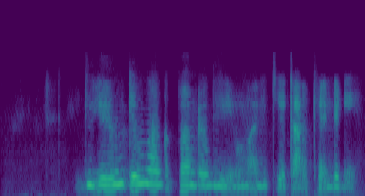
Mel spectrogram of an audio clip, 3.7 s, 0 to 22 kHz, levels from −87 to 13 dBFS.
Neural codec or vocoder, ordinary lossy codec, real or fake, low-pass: codec, 16 kHz, 0.5 kbps, FreqCodec, smaller model; MP3, 64 kbps; fake; 7.2 kHz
